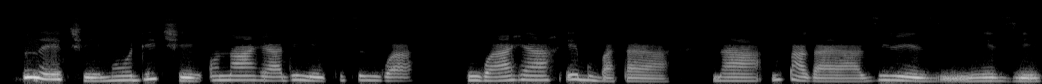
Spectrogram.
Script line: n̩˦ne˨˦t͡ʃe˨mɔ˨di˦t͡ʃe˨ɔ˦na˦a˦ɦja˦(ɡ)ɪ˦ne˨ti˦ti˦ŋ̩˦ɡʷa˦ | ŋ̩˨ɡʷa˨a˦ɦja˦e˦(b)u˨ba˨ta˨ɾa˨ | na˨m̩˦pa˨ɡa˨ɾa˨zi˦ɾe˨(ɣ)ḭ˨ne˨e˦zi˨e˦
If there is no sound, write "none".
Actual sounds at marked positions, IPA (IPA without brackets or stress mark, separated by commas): d, b, z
